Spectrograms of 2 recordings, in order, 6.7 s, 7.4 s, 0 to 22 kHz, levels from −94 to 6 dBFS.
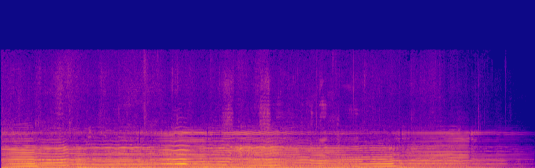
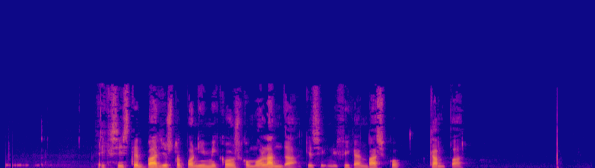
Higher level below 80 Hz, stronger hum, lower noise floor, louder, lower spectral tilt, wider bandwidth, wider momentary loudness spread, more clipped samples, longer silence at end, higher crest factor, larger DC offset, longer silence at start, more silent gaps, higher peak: first, -34 dBFS vs -66 dBFS; neither; second, -42 dBFS vs -84 dBFS; first, -20 LUFS vs -26 LUFS; about the same, -6.5 dB/octave vs -5.5 dB/octave; first, 15.5 kHz vs 11.5 kHz; second, 11 LU vs 18 LU; neither; second, 0.35 s vs 1.7 s; second, 18 dB vs 24 dB; neither; about the same, 0 s vs 0.1 s; neither; first, 0 dBFS vs -4 dBFS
